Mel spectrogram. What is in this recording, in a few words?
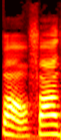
"bao4fa1", Chinese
